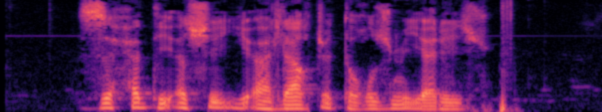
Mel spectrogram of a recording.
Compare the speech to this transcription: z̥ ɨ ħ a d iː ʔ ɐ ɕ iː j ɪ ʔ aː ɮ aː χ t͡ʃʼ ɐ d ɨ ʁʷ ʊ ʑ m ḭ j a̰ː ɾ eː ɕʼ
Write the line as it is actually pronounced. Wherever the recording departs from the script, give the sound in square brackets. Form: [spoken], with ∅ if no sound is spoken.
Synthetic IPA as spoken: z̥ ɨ ħ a d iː ʔ ɐ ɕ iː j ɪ ʔ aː ɮ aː [ʁ] t͡ʃʼ ɐ d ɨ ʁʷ ʊ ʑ m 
